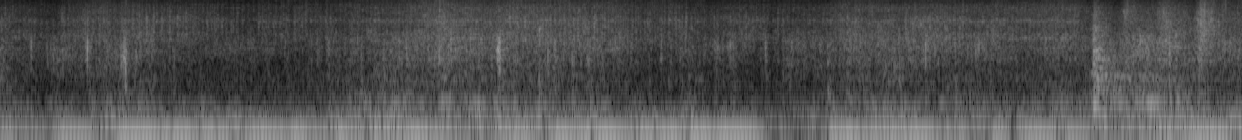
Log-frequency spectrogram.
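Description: Mountain bike rolling down a trail: a constant low rumble of wind on the microphone and tyre noise, with scattered sharp knocks and rattles from the bike over bumps.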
